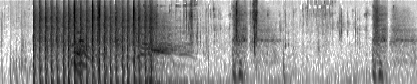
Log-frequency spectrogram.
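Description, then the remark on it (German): Rapid automatic gunfire from a video game rattles in a dense burst for about two seconds, followed by a few scattered louder shots and short breathy sounds. “In dem Game geht es mir total oft so, dass ich quasi schon Schüsse ins Gesicht kriege, bevor ich überhaupt eine Chance habe zu Orten, wo Gegner sind.”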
